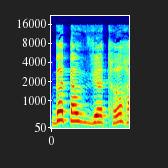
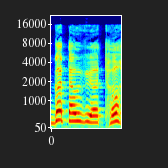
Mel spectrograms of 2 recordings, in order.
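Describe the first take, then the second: Both takes have the same delivery.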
